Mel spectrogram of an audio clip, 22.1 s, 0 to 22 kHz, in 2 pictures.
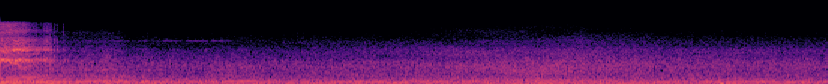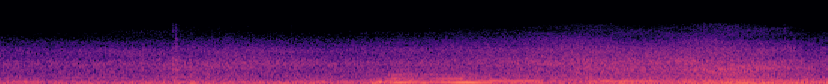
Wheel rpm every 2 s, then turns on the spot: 20, 0, 0, 0, 0, 0, 0, 0, 0, 0, 0.
none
